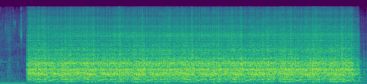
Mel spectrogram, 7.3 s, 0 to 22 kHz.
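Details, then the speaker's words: Old petrol Bedford tip truck, roughly early 60s–mid 70s, sitting 10+ years; slow buzzy cranking about three turns a second, no firing, carburetor had been flooding; owner may check the points. "It's not flooding again yet, but no go. Well, I might have to check the points."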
